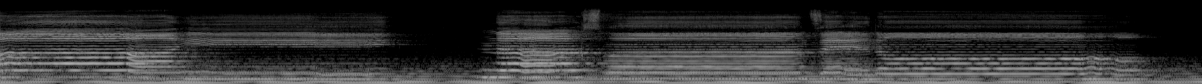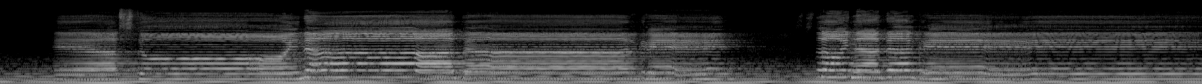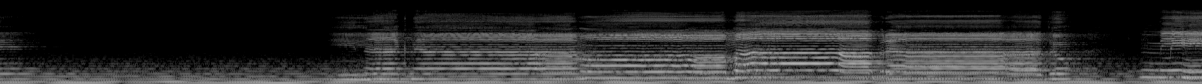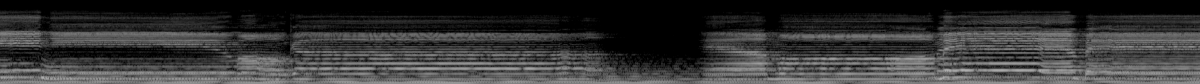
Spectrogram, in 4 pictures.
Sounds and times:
Music: 0.0s - 48.0s.

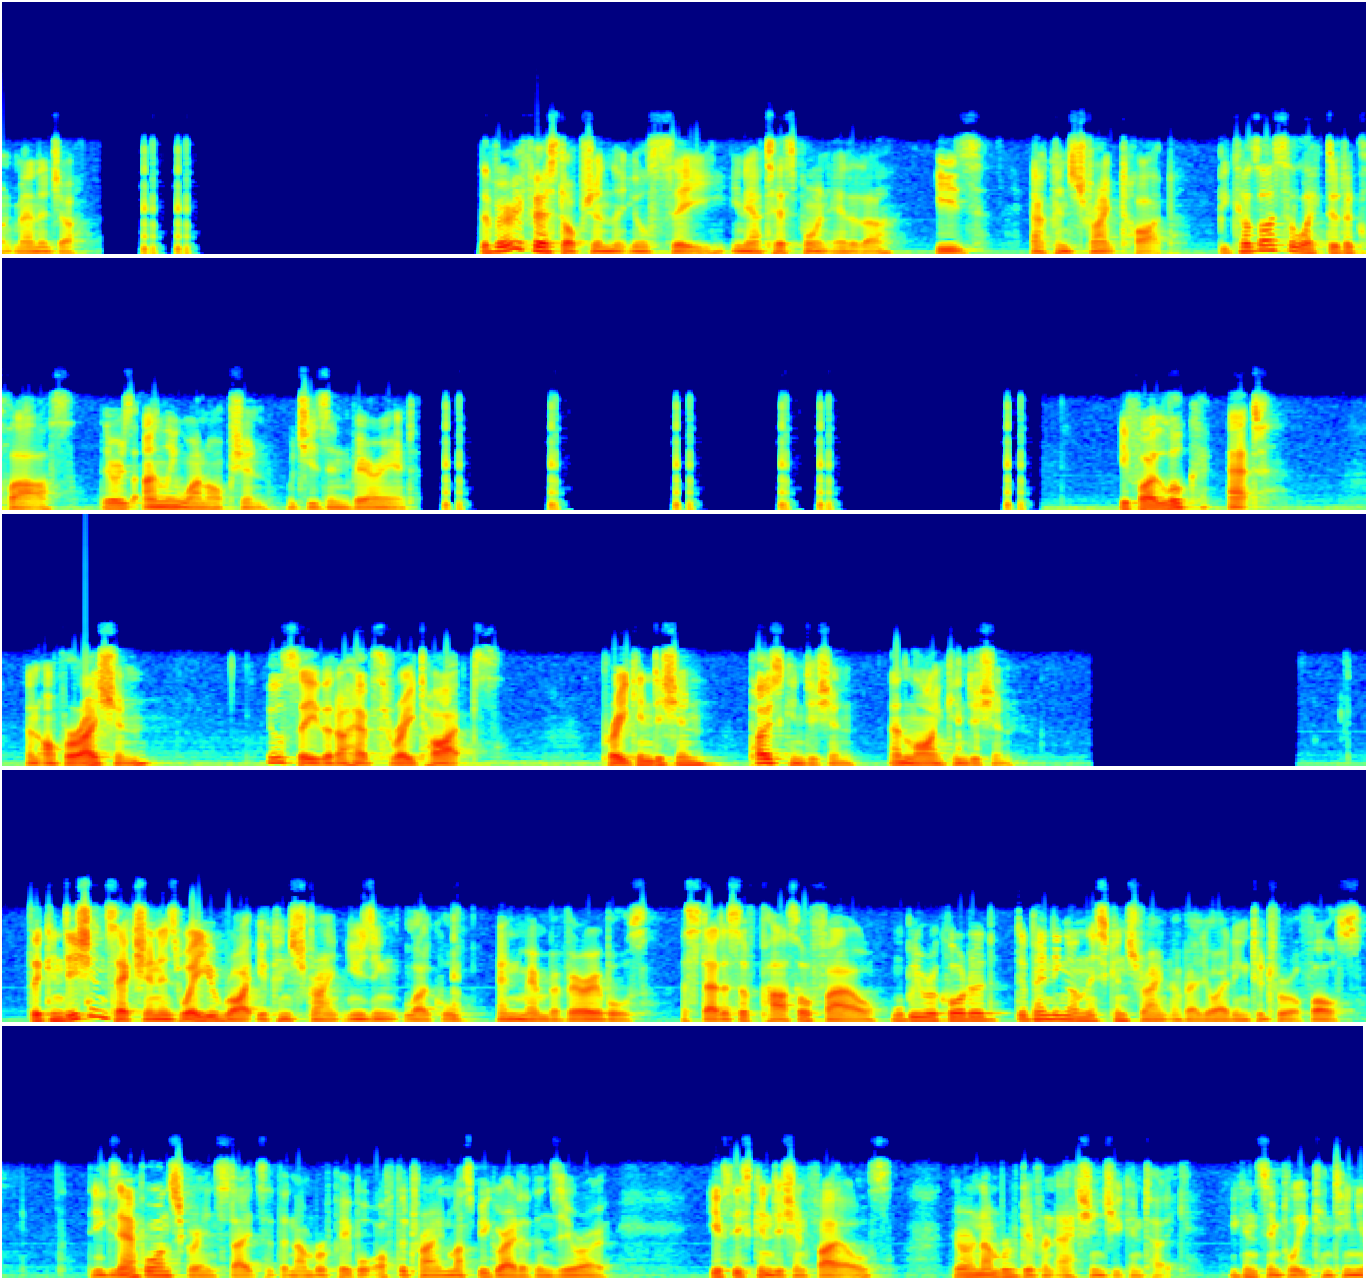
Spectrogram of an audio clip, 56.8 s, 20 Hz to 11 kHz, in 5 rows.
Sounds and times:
Speech: 0.0s - 0.8s, 4.0s - 14.9s, 20.7s - 22.1s, 22.9s - 24.1s, 24.9s - 27.0s, 27.7s - 31.3s, 34.3s - 45.6s, 46.2s - 50.6s, 51.4s - 56.8s.

